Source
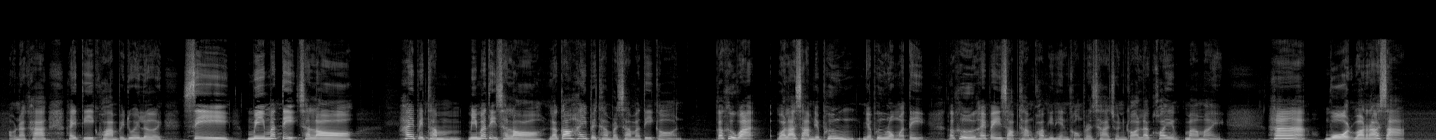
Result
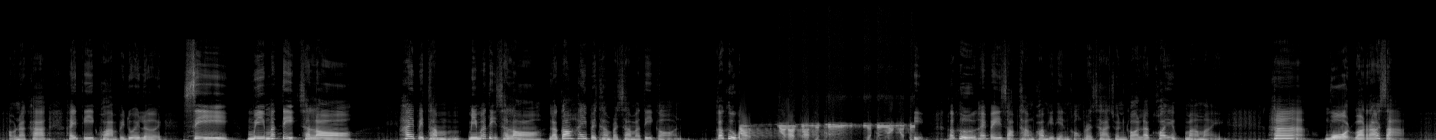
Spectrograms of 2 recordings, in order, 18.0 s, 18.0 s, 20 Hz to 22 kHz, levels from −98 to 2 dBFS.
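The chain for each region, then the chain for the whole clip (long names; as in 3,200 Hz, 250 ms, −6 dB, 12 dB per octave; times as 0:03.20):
0:09.24–0:11.43: voice inversion scrambler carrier 2,500 Hz + feedback echo at a low word length 105 ms, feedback 55%, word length 9 bits, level −13 dB
whole clip: tilt shelving filter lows +7.5 dB, about 1,300 Hz; mains-hum notches 50/100/150/200/250 Hz; transient designer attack +4 dB, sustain −11 dB; level −5 dB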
